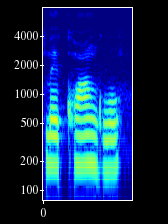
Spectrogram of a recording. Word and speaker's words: Mechwangu: It's called Mekwangu, and that's spelled as Mechwangu.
